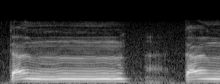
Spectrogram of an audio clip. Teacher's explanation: nun mati bertemu zai, ikhfa hakiki. Dia sedikit lagi disamarkan sedikit lagi.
